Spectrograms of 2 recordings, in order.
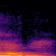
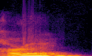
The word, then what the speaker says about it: Hare: Chant 16 rounds of Hare Krishna, Hare." It's pronounced Hare.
